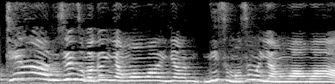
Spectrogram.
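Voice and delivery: mock wide-eyed gasp of wonder; amazed exclaim. Senior amazed at her dressed-up look.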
